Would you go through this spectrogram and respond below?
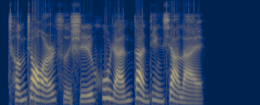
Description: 程兆儿此时忽然淡定下来wav音频生成系统WAV Audio Player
